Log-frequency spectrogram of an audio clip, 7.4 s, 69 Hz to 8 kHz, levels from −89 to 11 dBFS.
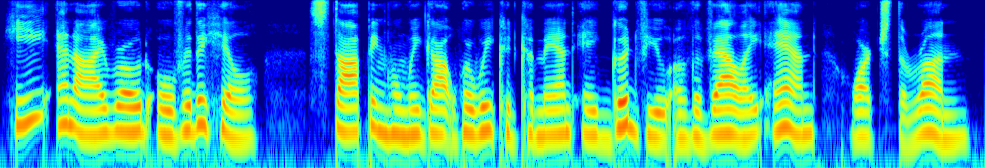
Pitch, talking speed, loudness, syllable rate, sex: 180 Hz, 205 wpm, -19 LUFS, 4.6 syllables/s, female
